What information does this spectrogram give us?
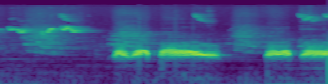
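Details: Loud, strong-voiced gacor turtle dove used as a master for training other doves, giving deep repeated coos: a paired short note, a long drawn-out note, then two more short notes, with faint higher chirps from other small birds.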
